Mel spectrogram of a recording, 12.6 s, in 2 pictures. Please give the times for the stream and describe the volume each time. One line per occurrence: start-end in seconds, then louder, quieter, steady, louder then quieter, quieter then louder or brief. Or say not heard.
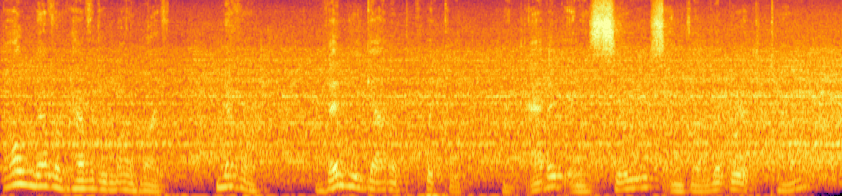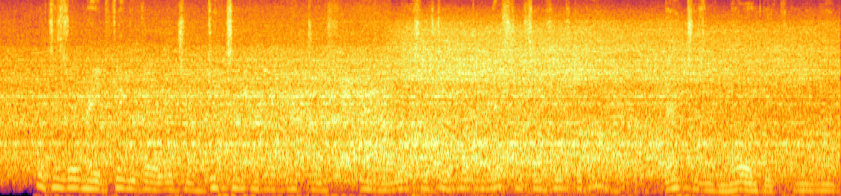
0.0-12.5 louder.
